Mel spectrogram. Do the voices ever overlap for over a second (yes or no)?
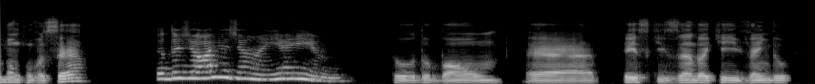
no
